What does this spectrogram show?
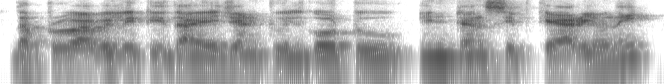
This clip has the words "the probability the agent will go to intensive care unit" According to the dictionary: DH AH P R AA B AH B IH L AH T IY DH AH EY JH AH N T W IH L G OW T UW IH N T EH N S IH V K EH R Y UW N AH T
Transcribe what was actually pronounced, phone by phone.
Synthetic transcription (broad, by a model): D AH P R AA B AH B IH L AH T IY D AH EY JH AH N T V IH L G OW T UW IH N T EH N S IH P K EH R Y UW N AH T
